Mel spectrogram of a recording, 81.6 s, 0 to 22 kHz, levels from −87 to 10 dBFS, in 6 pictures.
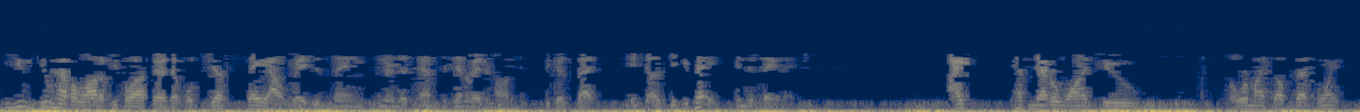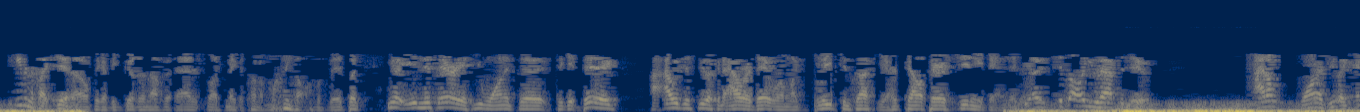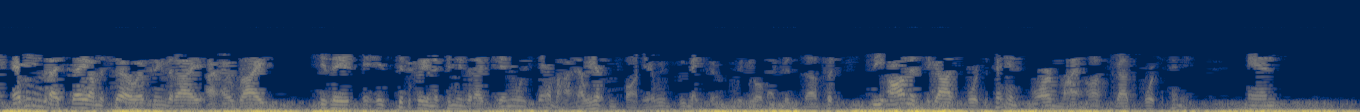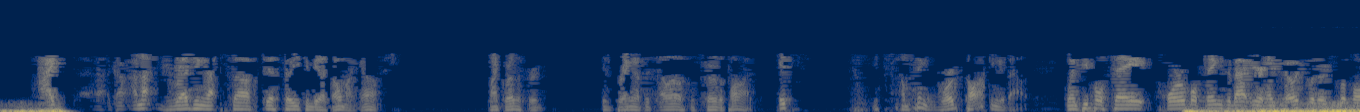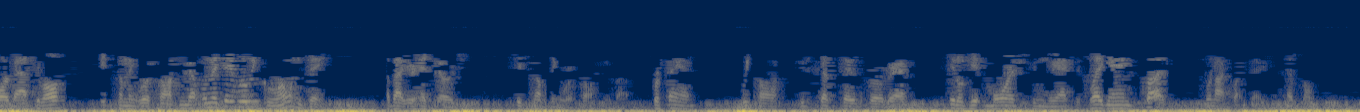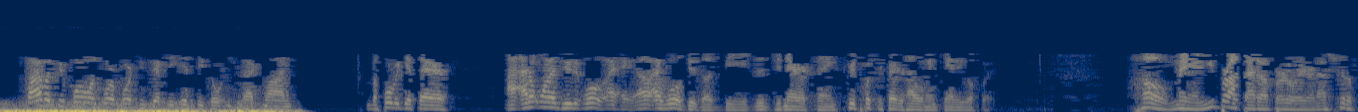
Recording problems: garbled, watery; badly; nothing above 3 kHz
low rumble; noticeable; until 14 s, from 24 to 41 s and from 53 s to 1:11; 15 dB below the speech

